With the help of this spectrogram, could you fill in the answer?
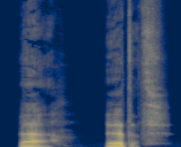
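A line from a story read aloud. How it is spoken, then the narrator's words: Grunting doorman. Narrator (Russian): швейцар хмыкнул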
